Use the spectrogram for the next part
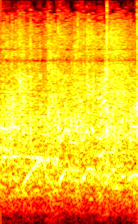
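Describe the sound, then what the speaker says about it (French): An audience claps steadily at a gathering, a dense continuous wash of applause from a crowd, loud and close throughout. "Applaudissez pour le Mali."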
